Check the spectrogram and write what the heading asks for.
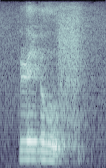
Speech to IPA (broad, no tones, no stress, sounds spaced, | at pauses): ɭ i ɽ ʊ f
